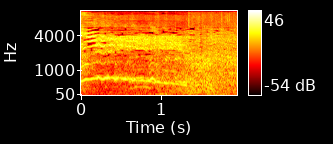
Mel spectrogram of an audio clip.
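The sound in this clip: A human voice imitates a horse's neigh in one loud, drawn-out whinny whose pitch wavers and then drops toward the end, heard alone.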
